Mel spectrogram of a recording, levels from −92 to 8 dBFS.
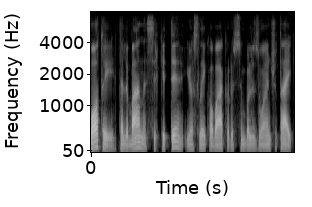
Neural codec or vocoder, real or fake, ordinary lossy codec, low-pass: none; real; Opus, 32 kbps; 7.2 kHz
